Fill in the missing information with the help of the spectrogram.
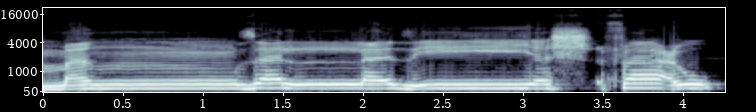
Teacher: ওয়া মা ফিল আরদ লাহু মা ফিস সামাওয়াতি ওয়া মা ফিল আরদ মান যাল্লাযী ইয়াশফাউ, মাং এখানে ইকফা গুন্না, নুন সাকিনের পরে ইকফার 15টি হরফের ভিতরে একটি হরফ জাল আসছে, এই কারণে এই নুন সাকিনকে নাকের ভিতরে লুকাইয়া গুন্নার সহিত পড়তে হবে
